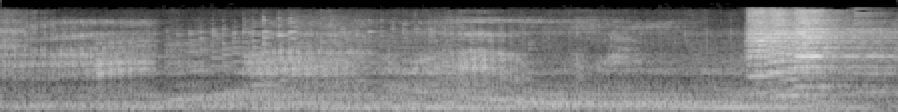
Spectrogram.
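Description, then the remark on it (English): A continuous, throaty dog-like growl, voiced by a person imitating a dog, rumbles loudly for a few seconds, rising into a harsher snarl near the end. “This is the point where I have the note that I think the dog noises are made by a human.”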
